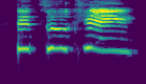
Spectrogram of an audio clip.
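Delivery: can't hold back the laughter; laughing through it. Real, not acted. Laughing while telling her hiccuping dog it's fine.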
